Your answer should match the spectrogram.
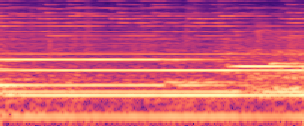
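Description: Pipe organ playing slow sustained chords over a held low pedal note, the chord changing near the end.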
